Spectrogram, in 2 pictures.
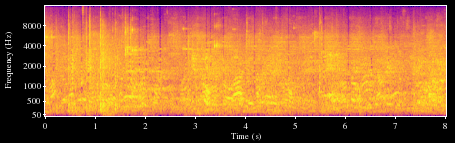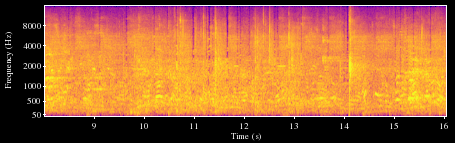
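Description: A crowd of spectators chatters throughout a large echoing hall.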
